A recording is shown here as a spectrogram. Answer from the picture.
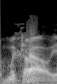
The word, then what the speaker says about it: Macau: Macau, yeah.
